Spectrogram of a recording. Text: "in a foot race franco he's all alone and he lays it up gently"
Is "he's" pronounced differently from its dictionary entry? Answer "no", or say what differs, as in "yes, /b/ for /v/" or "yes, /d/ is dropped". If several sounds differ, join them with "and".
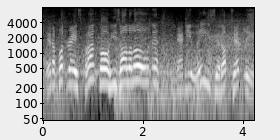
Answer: no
